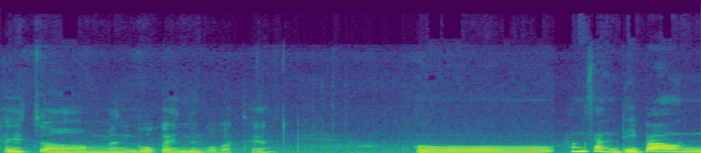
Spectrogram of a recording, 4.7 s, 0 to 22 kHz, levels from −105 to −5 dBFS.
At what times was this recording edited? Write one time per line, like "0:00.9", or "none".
0:03.7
